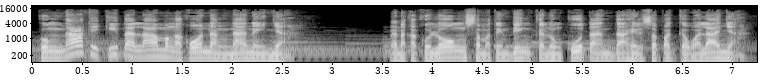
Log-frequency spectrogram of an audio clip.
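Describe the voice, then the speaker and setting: A man voicing a middle-aged widower confiding his story in a radio drama. He has a medium-pitched voice and tells it solemnly. Music plays beneath the narration. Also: moderate pace, close to an everyday voice. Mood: sorrowful, reflective. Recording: music under the voice.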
